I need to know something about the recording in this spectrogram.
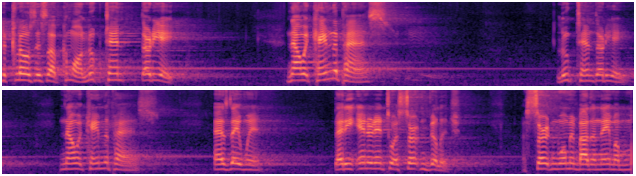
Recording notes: During Sunday morning service on May 7, 2017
